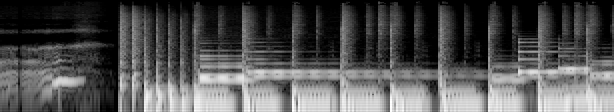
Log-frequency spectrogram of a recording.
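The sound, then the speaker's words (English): A person gives a short, low vocal groan lasting about a second, followed at once by loud, rhythmic music with a steady beat. “I'll give them a groan.”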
